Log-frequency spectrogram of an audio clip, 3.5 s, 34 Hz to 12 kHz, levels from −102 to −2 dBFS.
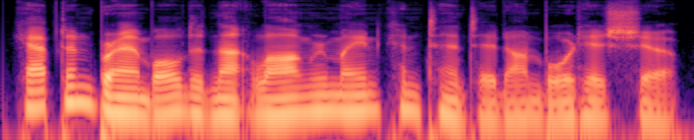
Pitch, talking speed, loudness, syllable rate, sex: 100 Hz, 190 wpm, -20 LUFS, 4.8 syllables/s, male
